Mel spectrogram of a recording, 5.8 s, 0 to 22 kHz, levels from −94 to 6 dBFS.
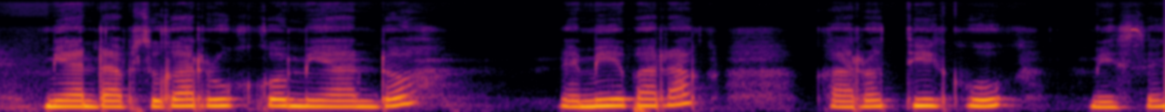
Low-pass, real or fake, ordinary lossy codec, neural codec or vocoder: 19.8 kHz; real; none; none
